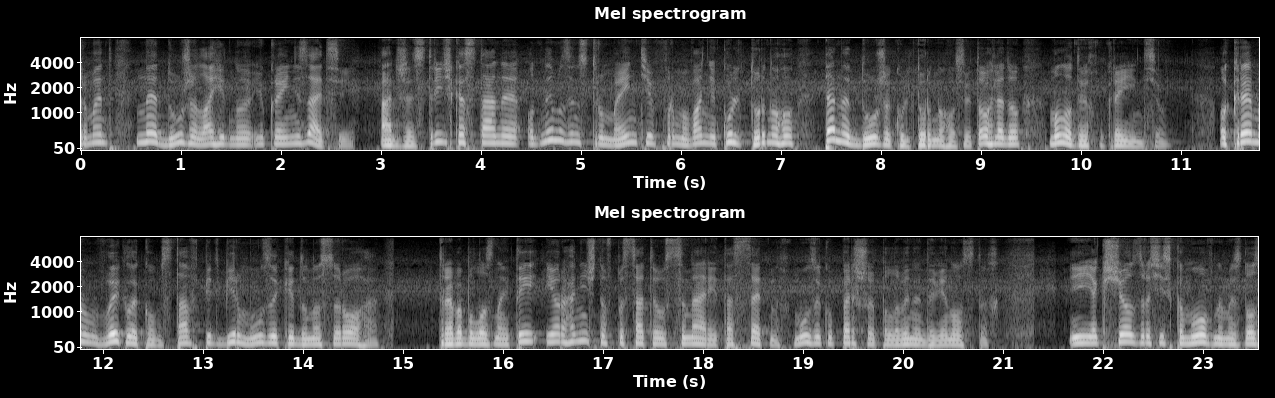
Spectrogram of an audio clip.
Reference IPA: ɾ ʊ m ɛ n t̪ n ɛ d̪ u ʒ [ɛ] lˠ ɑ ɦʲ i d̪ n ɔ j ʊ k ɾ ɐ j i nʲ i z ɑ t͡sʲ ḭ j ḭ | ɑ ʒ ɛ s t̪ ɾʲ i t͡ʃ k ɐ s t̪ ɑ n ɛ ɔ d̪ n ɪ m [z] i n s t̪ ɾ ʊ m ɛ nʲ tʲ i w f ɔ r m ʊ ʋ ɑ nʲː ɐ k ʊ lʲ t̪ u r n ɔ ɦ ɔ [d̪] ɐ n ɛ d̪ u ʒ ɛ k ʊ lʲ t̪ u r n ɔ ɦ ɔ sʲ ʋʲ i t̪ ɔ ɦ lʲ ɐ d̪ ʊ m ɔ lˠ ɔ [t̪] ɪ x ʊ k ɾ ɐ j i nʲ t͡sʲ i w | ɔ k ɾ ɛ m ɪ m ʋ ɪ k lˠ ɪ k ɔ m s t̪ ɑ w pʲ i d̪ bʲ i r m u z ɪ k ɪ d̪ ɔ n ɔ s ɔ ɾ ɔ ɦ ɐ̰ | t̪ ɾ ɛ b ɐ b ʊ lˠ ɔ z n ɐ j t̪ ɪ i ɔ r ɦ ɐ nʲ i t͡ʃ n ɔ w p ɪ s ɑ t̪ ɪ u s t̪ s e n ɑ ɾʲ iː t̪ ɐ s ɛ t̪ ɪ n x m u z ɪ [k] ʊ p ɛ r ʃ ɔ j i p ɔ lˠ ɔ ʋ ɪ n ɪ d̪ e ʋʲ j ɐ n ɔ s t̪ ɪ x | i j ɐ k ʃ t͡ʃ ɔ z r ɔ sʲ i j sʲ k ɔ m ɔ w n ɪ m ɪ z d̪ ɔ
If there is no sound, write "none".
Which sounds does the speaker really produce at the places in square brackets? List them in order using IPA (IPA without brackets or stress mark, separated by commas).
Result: ɛ, z, t̪, d̪, k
